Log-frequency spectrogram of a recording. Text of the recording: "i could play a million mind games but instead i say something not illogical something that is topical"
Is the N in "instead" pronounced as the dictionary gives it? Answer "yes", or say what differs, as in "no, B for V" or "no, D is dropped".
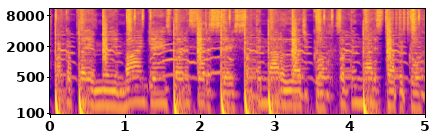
no, N is dropped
